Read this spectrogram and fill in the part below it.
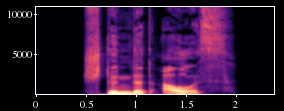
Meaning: second-person plural subjunctive II of ausstehen
- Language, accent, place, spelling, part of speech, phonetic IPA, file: German, Germany, Berlin, stündet aus, verb, [ˌʃtʏndət ˈaʊ̯s], De-stündet aus.ogg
